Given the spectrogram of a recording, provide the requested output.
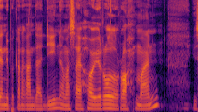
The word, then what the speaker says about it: Khoirul Rohman: Perkenalkan, seperti yang diperkenalkan tadi, nama saya Hoirul Rohman.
